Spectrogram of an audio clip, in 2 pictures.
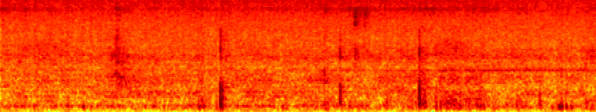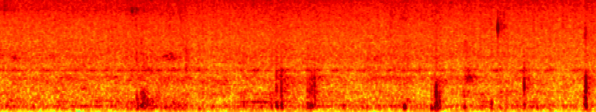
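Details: Only a quiet low hum with scattered soft clicks and rustles is heard, with no animal calls.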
